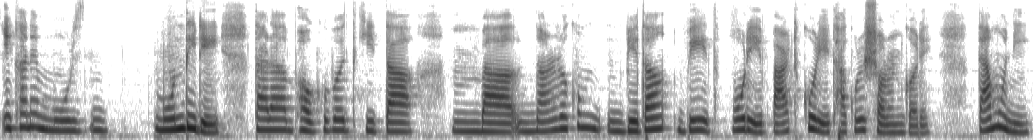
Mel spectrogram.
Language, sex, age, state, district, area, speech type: Bengali, female, 18-30, West Bengal, Birbhum, urban, spontaneous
